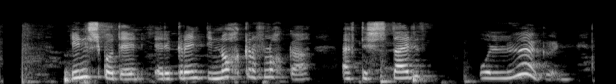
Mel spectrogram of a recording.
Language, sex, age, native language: Icelandic, female, 11, Icelandic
